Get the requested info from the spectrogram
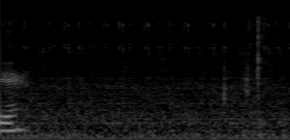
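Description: Faint clicks and light taps of stiff oracle cards being handled: a card slid off the deck and laid down on the table, with a couple of sharper clicks near the end.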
